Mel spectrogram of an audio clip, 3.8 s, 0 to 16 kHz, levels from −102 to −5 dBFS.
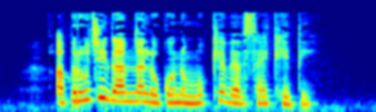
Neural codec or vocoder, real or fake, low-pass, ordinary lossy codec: none; real; 10.8 kHz; MP3, 48 kbps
